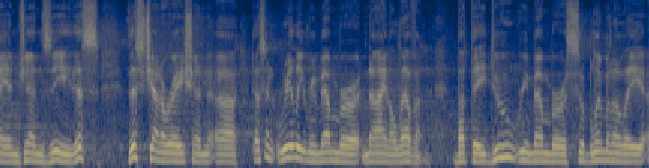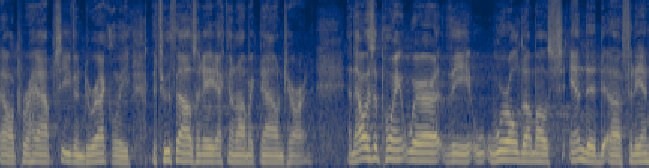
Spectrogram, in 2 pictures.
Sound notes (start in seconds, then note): none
